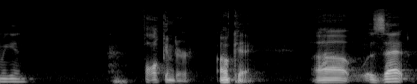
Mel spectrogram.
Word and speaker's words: Faulkender: Faulkender.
